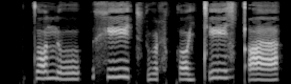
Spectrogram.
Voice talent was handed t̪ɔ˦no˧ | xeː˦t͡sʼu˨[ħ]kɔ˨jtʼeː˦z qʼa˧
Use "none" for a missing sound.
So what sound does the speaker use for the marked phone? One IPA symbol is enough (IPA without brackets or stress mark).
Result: ħ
